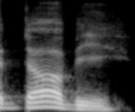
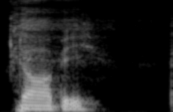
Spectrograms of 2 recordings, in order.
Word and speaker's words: Derby: Yeah, Derby. I know it's a difficult one for you Australians, but yeah, Derby. That's the way you pronounce it.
